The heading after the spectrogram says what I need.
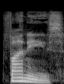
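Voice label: "funnies", British English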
